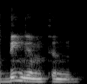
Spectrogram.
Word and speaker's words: Binghamton: are silent in being Hampton uh so it's Binghamton Binghamton Binghamton okay or oh no the a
